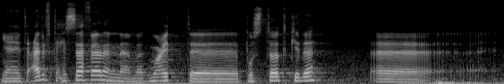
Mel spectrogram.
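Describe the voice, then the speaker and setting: Clear background noise accompanies a male speaker whose voice sits fairly high. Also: ordinary pitch variation, fairly slow pace. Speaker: podcast co-host. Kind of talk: casual chat. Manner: louder, energetic.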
